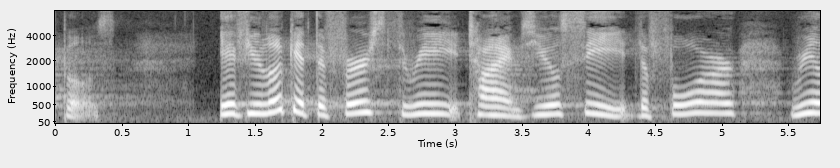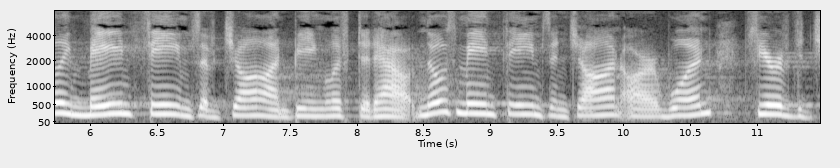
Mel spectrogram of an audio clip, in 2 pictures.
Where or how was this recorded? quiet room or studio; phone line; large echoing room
large echoing room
